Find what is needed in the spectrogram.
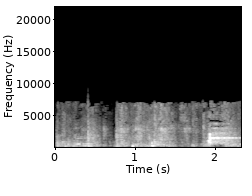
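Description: A pet dog's cries and a person's voice in a room during an earthquake, with a sharp knock just before the end.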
